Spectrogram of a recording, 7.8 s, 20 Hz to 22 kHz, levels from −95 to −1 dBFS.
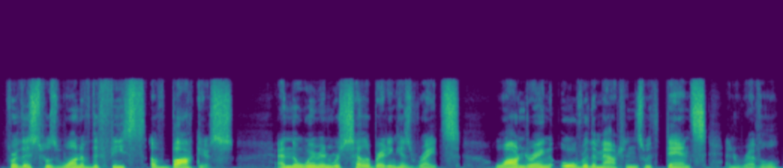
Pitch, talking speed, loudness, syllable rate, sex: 145 Hz, 185 wpm, -21 LUFS, 5.6 syllables/s, male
